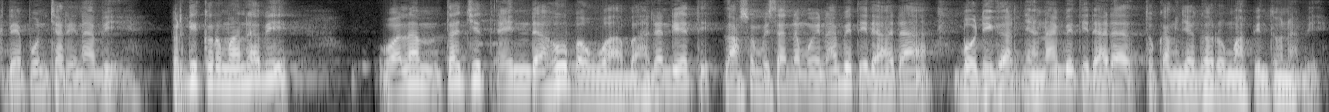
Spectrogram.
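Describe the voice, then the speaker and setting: A man giving a sermon, telling stories with acted quotes and occasional chuckles. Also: medium pitch. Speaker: preacher.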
